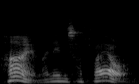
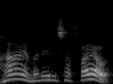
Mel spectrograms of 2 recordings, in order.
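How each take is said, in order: First: The voice is deep, rough and resonant from the chest. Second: The voice is light and placed in the mouth. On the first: "som mais sujo, com não muita qualidade e um som mais grave" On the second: "Não é uma voz aqui da boca"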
